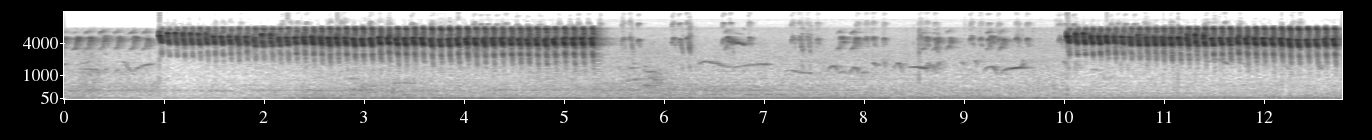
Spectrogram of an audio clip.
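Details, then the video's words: Cililin song used as a tutor recording to lure magpie robins: two long bursts of very high, rapid, sizzling trills, separated by a quieter passage of scattered thin chips and soft slurred whistles. "Buat membantu memancing semua burung murai bisa ada isian cililin"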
